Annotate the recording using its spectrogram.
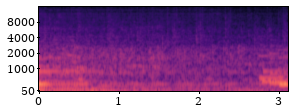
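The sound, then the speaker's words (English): An audience at a healing meeting claps steadily in praise of Jesus, a dense, continuous patter with sustained musical tones held underneath. The clapping and music swell louder near the end. “Keep clapping.”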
